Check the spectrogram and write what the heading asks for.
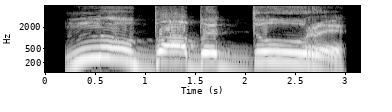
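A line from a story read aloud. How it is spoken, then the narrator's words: Sympathetic exhale. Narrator (Russian): сочувственно выдохнул Граблин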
